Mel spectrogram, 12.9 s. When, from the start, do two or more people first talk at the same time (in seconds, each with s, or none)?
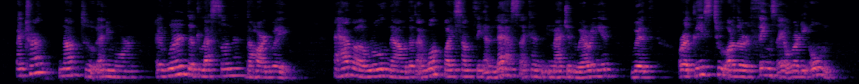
none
